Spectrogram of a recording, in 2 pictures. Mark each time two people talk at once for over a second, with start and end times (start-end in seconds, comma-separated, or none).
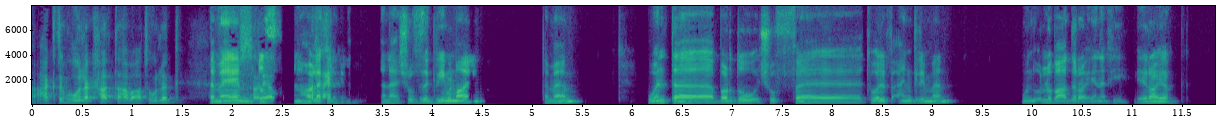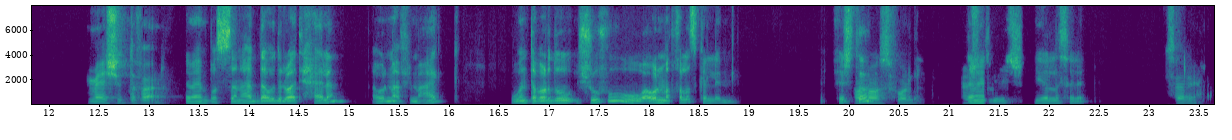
1.9-3.2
